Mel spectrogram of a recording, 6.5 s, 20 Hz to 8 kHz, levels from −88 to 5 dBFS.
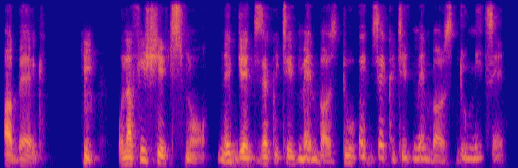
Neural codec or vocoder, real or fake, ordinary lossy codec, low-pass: codec, 24 kHz, 1 kbps, SNAC; fake; Opus, 24 kbps; 7.2 kHz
